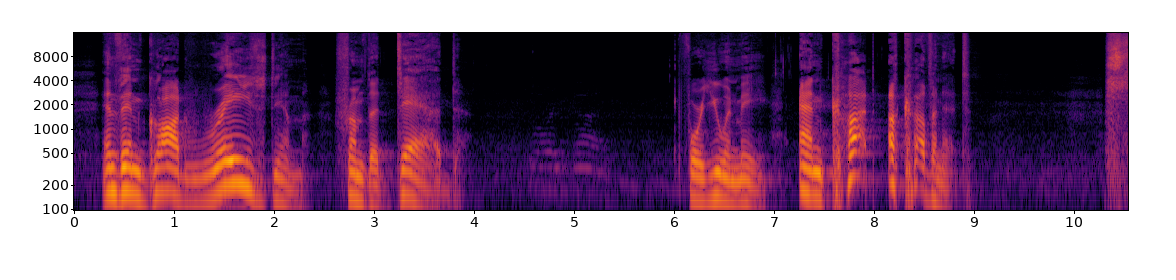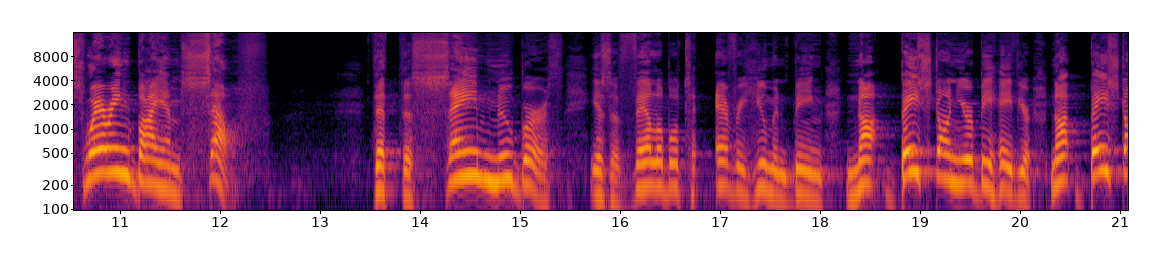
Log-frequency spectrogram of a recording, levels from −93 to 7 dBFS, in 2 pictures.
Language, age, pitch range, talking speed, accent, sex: English, 60-79, 125-200 Hz, 105 wpm, American, male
